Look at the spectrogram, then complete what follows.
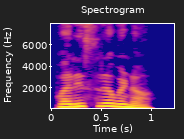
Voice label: "ಪರಿಸ್ರವಣ", Kannada

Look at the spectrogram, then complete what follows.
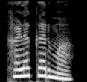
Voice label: "ಕಾಲಕರ್ಮ", Kannada

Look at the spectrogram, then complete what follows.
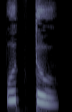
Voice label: "ಊದ", Kannada

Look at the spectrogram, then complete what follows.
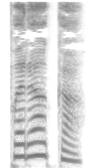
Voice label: "ಪಾರಕ", kannada

